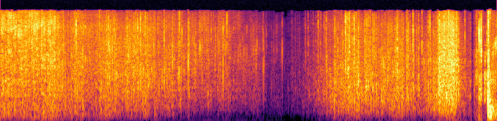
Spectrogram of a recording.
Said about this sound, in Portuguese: Deixa eu desembrulhar aqui.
